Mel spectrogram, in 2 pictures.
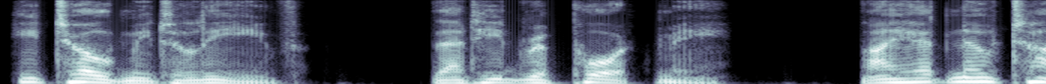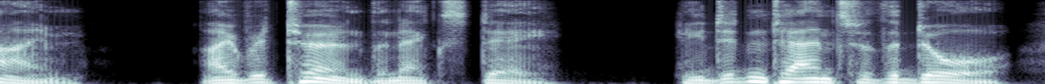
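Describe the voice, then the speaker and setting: A man voicing a cornered impostor in a detective audiobook, confessing defensively in terse, halting phrases. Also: low voice, sing-song, husky, no echo, studio quality, pitched above the performer's own voice, exaggerated voice. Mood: defensive confession.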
